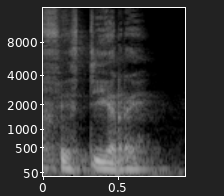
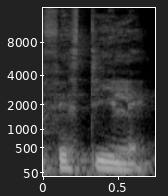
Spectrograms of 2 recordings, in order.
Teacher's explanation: they replaced the R with the approximant L, which would mean instead of festire, it would be called festile.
